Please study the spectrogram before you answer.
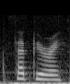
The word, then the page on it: February: English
